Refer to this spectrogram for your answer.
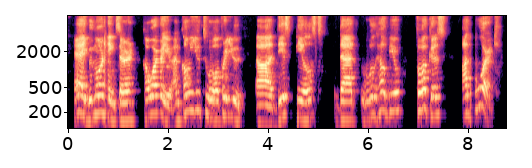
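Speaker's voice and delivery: scripted telemarketer sales-pitch delivery. Retelling working in a call center: imitating own past call-center pitch. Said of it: "It was like".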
